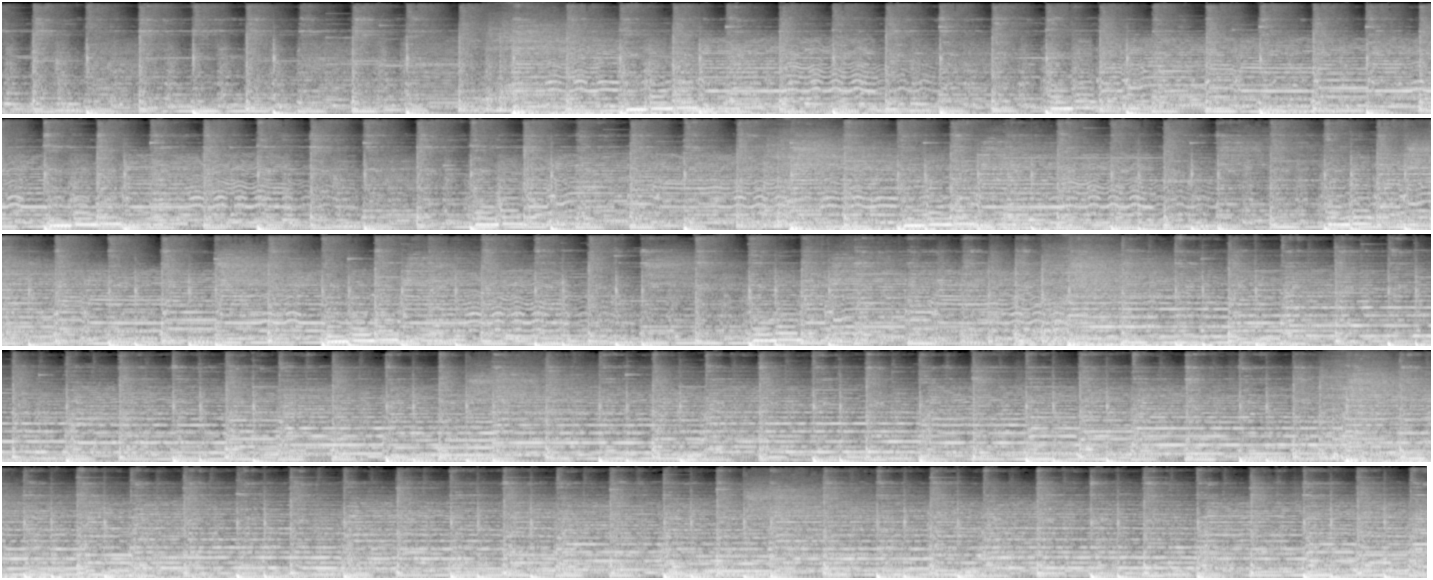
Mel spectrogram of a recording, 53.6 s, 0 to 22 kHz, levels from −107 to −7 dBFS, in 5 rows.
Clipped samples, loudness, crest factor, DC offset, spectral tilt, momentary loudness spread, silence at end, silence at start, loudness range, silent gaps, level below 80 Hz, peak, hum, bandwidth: under 0.1%; -17 LUFS; 16 dB; under 0.1%; -5 dB/octave; 5 LU; 0 s; 0 s; 2 LU; none; -24 dBFS; 0 dBFS; none; over 20 kHz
